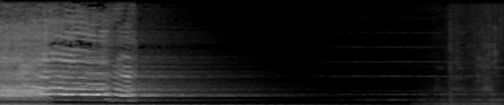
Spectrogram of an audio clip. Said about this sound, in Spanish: Sus gritos de dolor son desgarradores y hacen eco de un lado a otro en tu cabeza.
